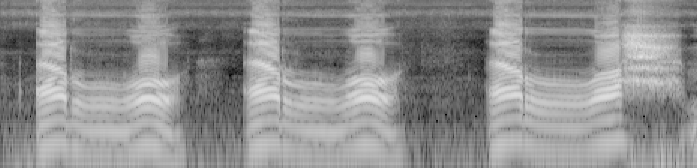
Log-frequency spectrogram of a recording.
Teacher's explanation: bertemu dengan huruf ra yang berharakat tasydid, maka ra-nya kita baca dengan tafkhim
